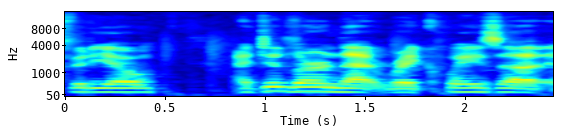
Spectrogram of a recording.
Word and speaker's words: Rayquaza: And before we start, from the last video, I did learn that Rayquaza is based off the words Ray and Quasar, so that will explain how to pronounce it.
